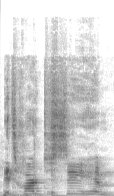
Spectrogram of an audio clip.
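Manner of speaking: very high, loud, alarmed yell. Game master voices a guard who can't see the fleeing player, guard yelling. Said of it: "The guy is yelling".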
